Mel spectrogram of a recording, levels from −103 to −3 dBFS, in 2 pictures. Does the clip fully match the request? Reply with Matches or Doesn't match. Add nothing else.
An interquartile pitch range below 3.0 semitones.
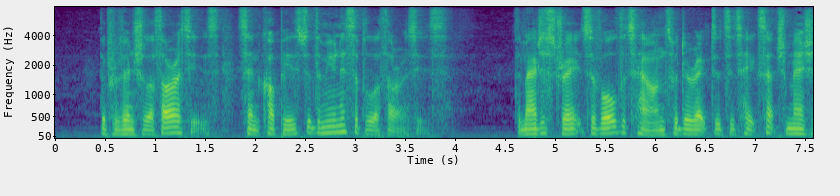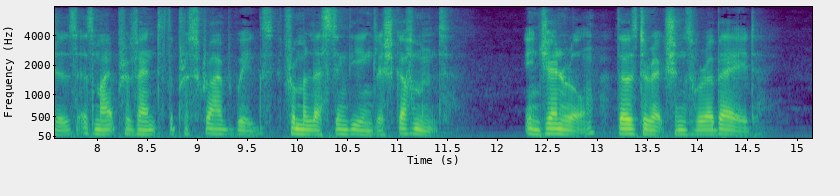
Matches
